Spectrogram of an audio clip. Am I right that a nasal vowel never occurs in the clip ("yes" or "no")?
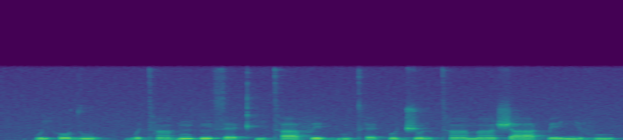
no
